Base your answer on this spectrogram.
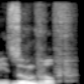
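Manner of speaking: offhand, tossed-off put-on German accent. Speaker showing how a name would sound, german accent. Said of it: "if I really wanted to put a German accent for it".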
